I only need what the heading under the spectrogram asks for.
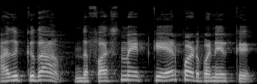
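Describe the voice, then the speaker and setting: A woman voicing a calm, teasing young husband who keeps questioning his wife in a cartoon serial. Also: lowish voice, fast talker, natural voice. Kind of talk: Tamil cartoon serial voice acting.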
